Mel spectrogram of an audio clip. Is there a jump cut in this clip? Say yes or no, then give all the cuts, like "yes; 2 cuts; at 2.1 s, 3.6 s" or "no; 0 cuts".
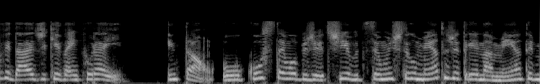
yes; 1 cut; at 1.6 s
